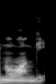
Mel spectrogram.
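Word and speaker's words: Mwangi: I don't actually know if I'm pronouncing Mongi correctly. Do you? You are. You are. Yes. Right. At least that's how everybody internally said it. So by virtue of that, you are correct.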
